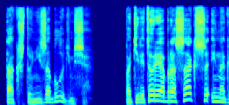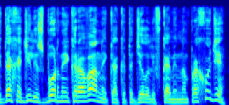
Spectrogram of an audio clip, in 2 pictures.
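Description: A man reads a fantasy novel aloud in the first person with a lively, rising and falling delivery. His voice sits a little high, and the recording is dry and close with no room sound. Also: dry recording. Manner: expressive first-person storytelling. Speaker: audiobook narrator. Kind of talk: scripted audiobook narration.

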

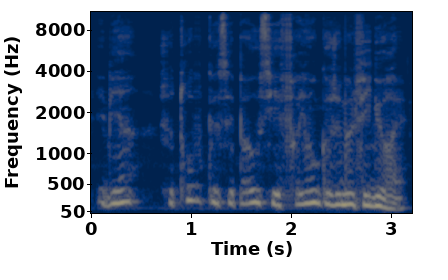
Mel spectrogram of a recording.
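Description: A man's voice: high-pitched, fairly quick, dark tone, husky, voice pushed up. A man voicing a naive, eager young man who talks in a boyish, plain way. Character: naive young man after his first battle.

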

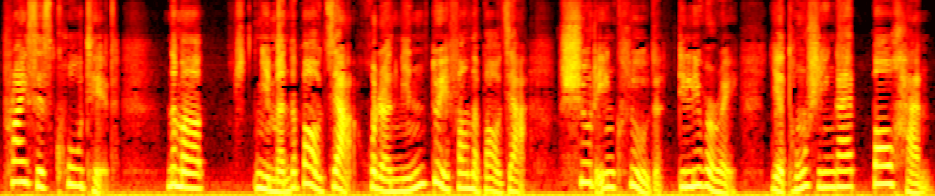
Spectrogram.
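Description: A woman teaching business English on a radio lesson, explaining slowly and spelling words out letter by letter. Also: mid-range voice, darkish tone, a little hiss or hum. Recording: broadcast studio.

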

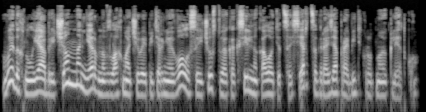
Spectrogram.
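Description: A woman's voice: lowish voice, fast talker, warm tone, no echo. A woman narrating a fantasy romance novel in a dramatic first-person reading on a close mic. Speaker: audiobook narrator. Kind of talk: scripted narration.

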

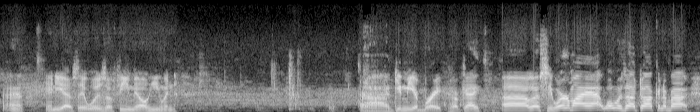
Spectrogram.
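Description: An American man with a voice on the high side hosts a comic Sasquatch show, rambling through a casual, folksy, meandering monologue full of joking asides. He talks at a normal speed with long pauses. The recording is close, dry and lo-fi like dull radio, with slight background noise.

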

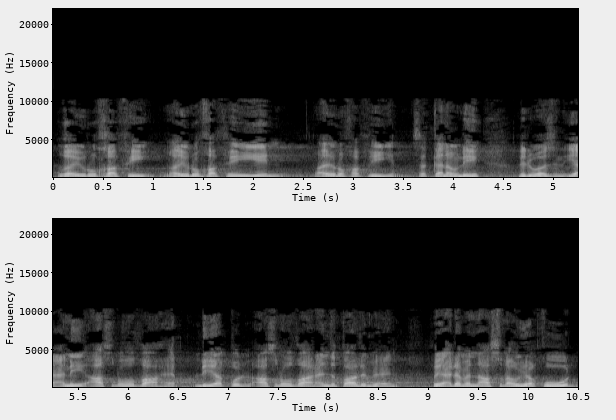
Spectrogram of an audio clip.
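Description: A man's voice: mid-range voice, a little mellow, long reverb tail. A man teaching a classical Arabic grammar lesson as an Islamic scholar, explaining step by step and repeating words and verse lines.

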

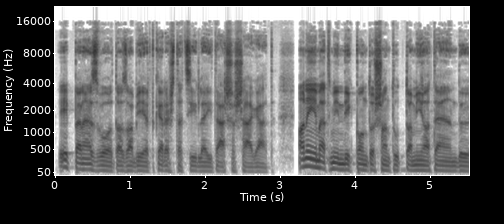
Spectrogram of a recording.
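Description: A man narrating a historical novel as an audiobook, in a measured storytelling manner. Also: a bass voice. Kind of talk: scripted narration.

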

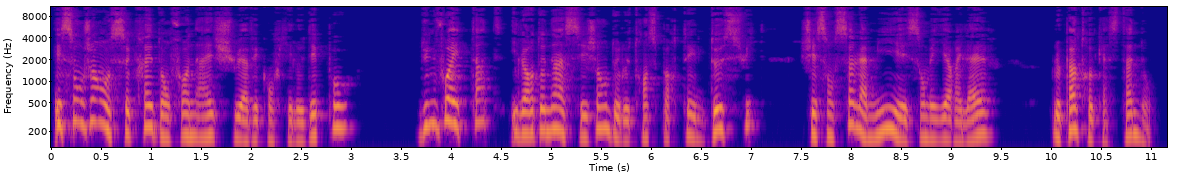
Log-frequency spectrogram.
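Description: A woman reads a classic novel aloud in a measured, expressive way. Her voice sits a little low for a woman, and she paces the storytelling with care. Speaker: audiobook reader. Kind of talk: literary audiobook narration.

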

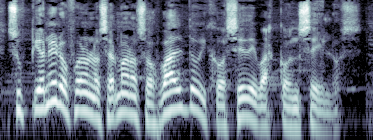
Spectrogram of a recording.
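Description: A radio storyteller with a Rioplatense Spanish accent reminisces in a chatty way, using local slang. His mid-range voice is sing-song, slightly mellow and slightly rough, at a normal pace.

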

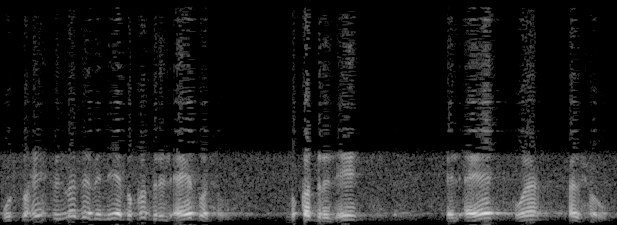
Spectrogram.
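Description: A man with an Egyptian accent teaching Islamic jurisprudence in a conversational explanatory lesson, often pausing on a filler word while he hunts for a term and checking that the listener is following. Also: a little high, dark tone, slight background noise, low-quality recording. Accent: Egyptian Arabic. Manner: checks on the listener with quick asides.

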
